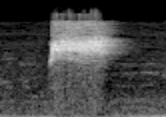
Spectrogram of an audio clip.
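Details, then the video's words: Asian pied starling, the jalak suren, producing a single loud, rasping, hissy screech lasting about half a second against quiet background noise. "JALAK SUREN"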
